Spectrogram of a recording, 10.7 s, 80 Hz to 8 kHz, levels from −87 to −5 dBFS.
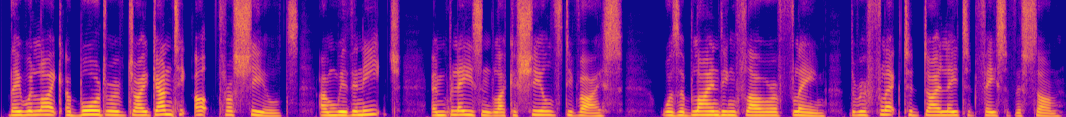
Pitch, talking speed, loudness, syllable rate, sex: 235 Hz, 165 wpm, -18 LUFS, 5.3 syllables/s, female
